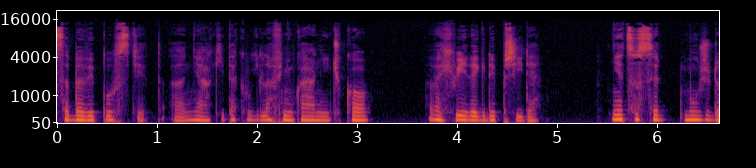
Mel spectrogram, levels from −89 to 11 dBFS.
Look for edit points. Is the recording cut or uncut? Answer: cut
